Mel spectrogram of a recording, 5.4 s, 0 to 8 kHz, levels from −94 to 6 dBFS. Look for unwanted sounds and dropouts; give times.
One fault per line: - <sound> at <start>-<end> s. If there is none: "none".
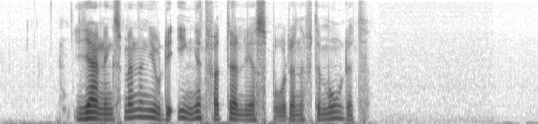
none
